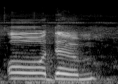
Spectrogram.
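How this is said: The middle consonant is a soft D sound. "it's autumn, T's to D's"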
